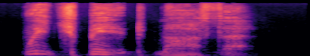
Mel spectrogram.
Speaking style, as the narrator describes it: whispered Daisy

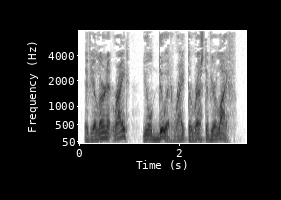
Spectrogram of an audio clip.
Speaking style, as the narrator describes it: Prezenka would growl

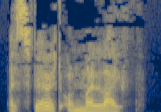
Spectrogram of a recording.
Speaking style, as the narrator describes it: Ava said firmly

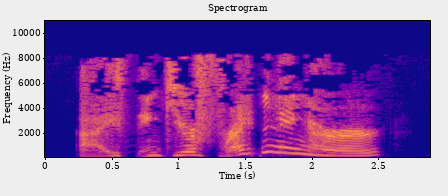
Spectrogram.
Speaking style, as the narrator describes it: Kiernan rasped in snarling, fidgeting pleasure

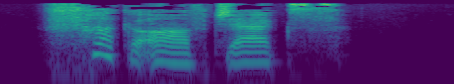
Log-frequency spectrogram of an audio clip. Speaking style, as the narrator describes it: She chuckled and said

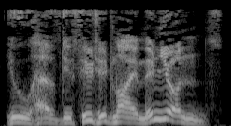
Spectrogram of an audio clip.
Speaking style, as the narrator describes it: I boomed in my most overblown voice

